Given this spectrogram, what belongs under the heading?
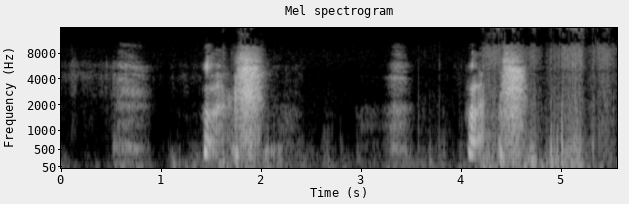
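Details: Woman with a cold combined with allergies, congested, sneezing on and off all day; two loud sneezes, each with a sharp in-breath before an explosive burst; repeated sneezing.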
